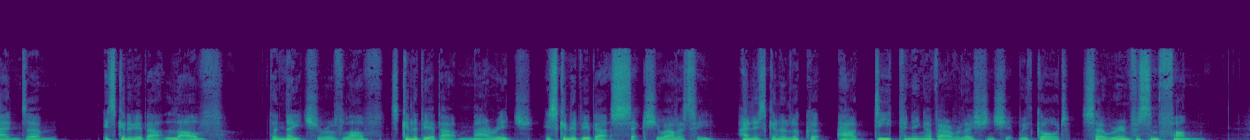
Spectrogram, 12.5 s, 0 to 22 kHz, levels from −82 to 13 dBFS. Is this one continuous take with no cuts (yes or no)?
no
